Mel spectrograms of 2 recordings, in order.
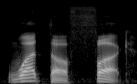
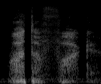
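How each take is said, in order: First: Very slow, stretched what the fuck; drawn-out disbelief. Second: Whispered, breathless what the fuck; stunned whisper. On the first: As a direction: drag "What the fuck?" out slowly in shock. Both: Real, not acted. Disbelief, then whispered repeat.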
